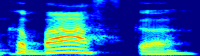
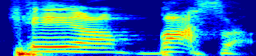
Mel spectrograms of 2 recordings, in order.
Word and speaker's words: kielbasa: And I think mama was cooking some kabaska kabasa. Am I saying it right? You can't even say it. No, I can't say it. But anyway, kielbasa Grandmama got so mad at Tony and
